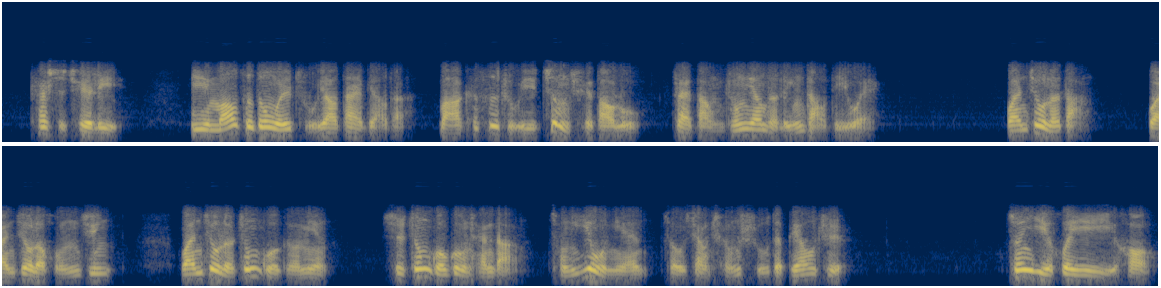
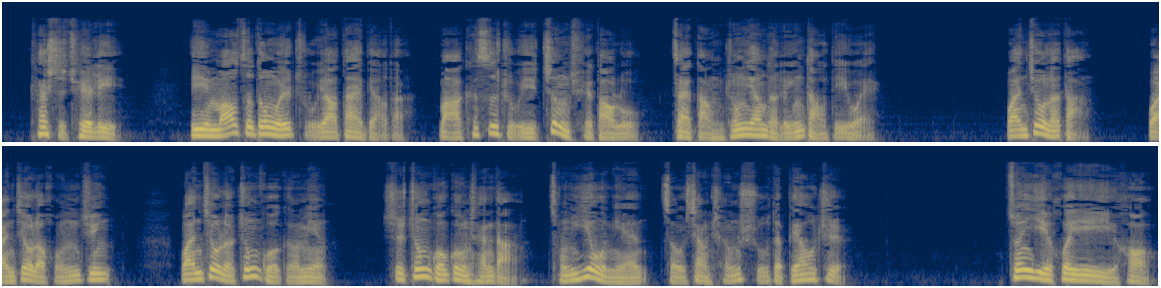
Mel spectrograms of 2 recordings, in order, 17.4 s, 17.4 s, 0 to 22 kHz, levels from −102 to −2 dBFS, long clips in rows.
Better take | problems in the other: second | phone-call audio

